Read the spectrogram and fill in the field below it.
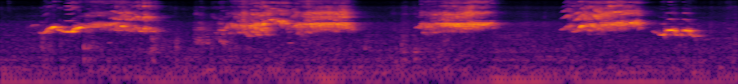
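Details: Black-capped lory in lively voice, able to talk, gives a run of four long, grating squawks, the first with a warbling, rising start, ending in a short, lower chuckle.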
